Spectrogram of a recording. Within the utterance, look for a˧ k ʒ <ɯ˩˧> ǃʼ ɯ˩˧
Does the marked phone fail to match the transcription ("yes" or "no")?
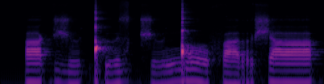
no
